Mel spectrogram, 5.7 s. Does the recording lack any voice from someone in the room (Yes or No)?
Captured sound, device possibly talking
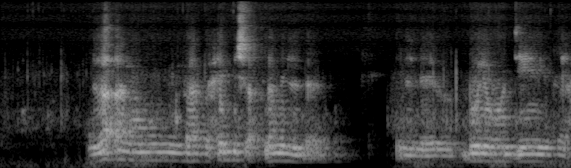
Yes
